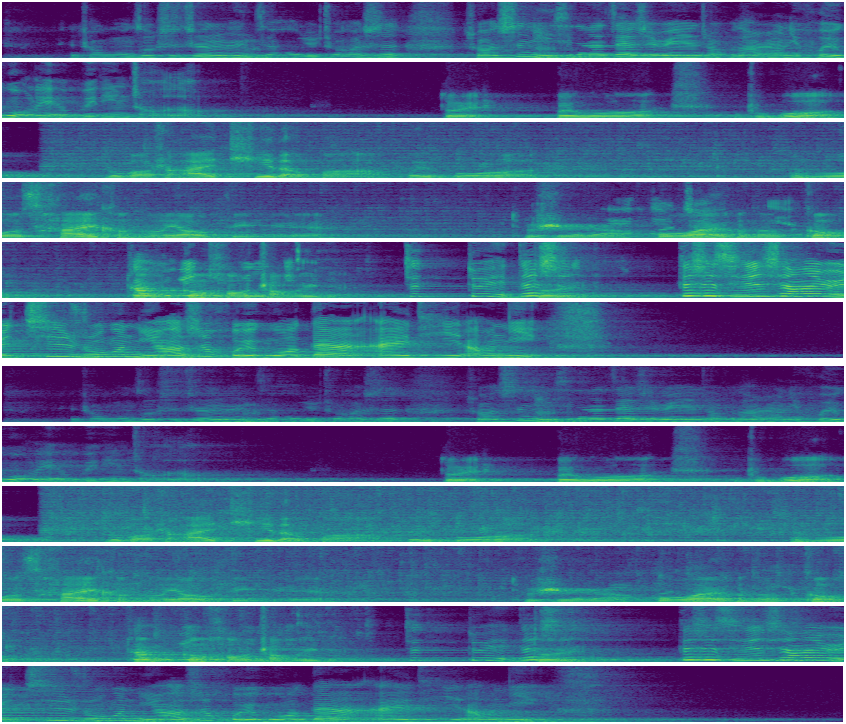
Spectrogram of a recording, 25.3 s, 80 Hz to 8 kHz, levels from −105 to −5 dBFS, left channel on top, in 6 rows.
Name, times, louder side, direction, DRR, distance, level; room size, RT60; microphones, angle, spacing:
voice 1, 0.3-5.3 15.3-16.2 17.5-18.2 18.9-19.7 20.2-24.1, left 4 dB, 70° left, 0.6 m, -33 dB
Explosion, 6.2-12.3, equal, 90° right, 2.5 m, -48 dB
voice 2, 7.0-8.4 8.9-11.1 12.4-14.3 15.2-16.9 17.5-18.6 19.5-19.8, left 1 dB, 10° left, 0.4 m, -30 dB
Toilet flush / Drip / Trickle dribble, 8.6-18.7, right 5 dB, 35° right, 0.6 m, -49 dB
17.0 x 8.1 x 7.3 m
head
